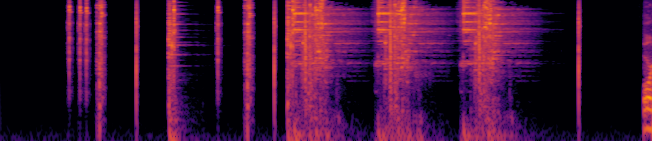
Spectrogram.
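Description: Short electronic chimes and clicks ring out in quick succession.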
